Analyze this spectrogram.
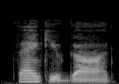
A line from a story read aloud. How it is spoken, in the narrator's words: he said in a small, dull voice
